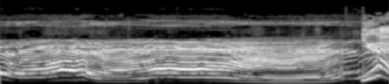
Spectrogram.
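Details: Pet Siberian Husky talking: a long, moaning, harmonic howl that swells and sags in pitch for over three seconds, ending with a brief rising yelp.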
